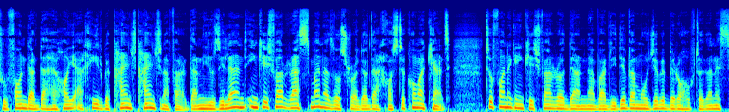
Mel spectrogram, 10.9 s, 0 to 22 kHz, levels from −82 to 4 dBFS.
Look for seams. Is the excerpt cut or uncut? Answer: cut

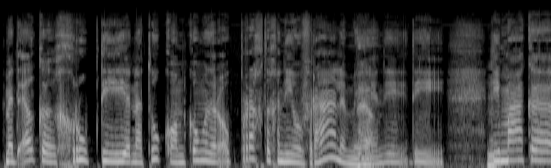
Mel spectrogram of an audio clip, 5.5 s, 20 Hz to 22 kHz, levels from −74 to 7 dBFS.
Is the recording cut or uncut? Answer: uncut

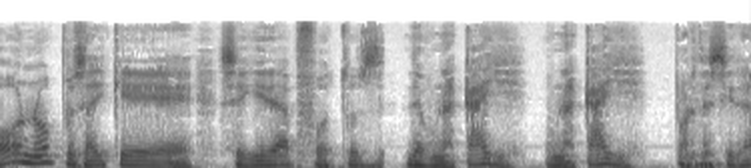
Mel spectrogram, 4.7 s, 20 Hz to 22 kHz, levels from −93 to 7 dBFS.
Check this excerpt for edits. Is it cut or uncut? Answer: cut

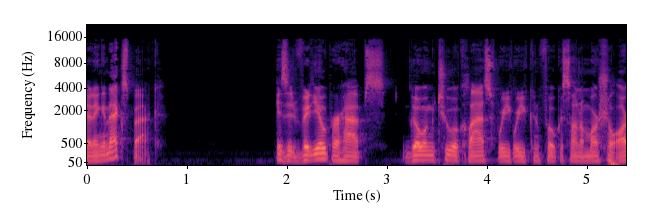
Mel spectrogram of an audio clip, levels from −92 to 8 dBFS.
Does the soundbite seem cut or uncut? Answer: cut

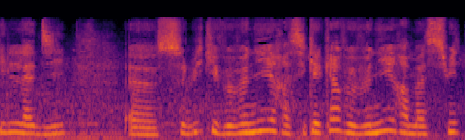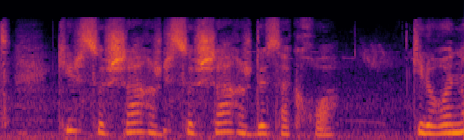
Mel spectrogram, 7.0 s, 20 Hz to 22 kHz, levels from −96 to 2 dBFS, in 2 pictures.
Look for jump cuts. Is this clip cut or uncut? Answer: cut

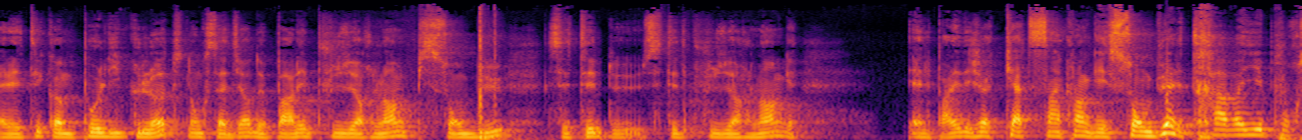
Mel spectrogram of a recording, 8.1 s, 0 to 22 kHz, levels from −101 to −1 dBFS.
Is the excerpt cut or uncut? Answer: cut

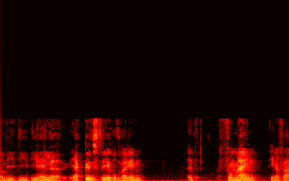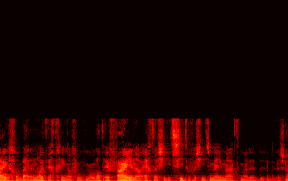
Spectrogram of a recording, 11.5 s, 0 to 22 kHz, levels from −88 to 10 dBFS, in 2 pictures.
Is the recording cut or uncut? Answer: cut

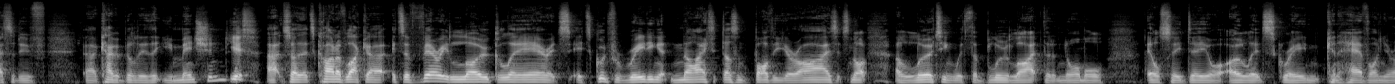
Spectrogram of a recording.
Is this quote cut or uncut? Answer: uncut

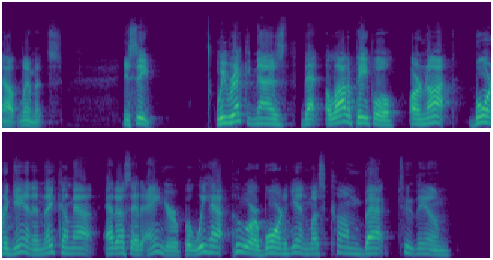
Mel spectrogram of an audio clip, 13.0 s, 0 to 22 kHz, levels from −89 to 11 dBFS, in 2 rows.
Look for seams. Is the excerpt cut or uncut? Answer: cut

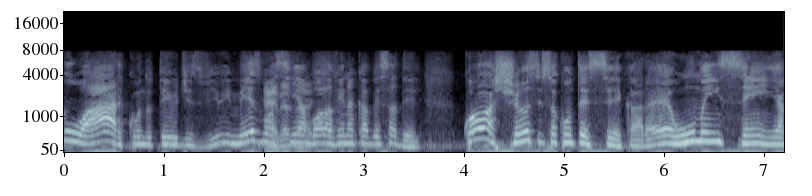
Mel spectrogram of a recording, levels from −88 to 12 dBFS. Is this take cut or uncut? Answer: uncut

